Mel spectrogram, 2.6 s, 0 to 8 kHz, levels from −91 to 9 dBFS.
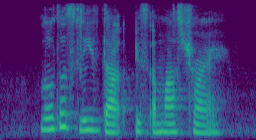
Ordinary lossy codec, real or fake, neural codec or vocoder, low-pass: none; fake; vocoder, 22.05 kHz, 80 mel bands, HiFi-GAN; 7.2 kHz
